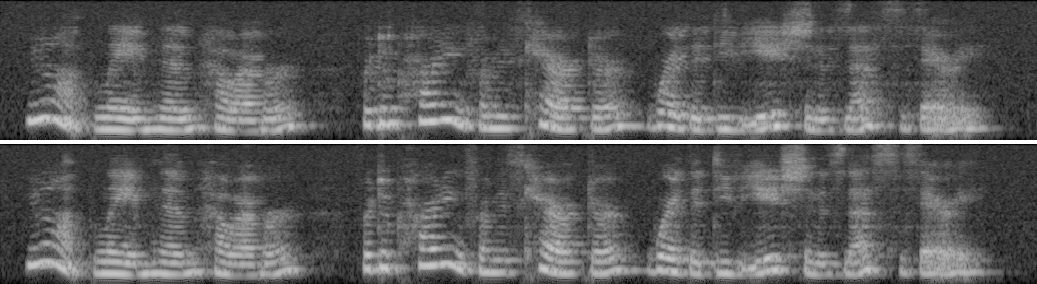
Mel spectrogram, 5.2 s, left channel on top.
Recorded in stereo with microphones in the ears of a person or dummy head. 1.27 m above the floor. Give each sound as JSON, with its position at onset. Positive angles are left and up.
{"t": 0.1, "sound": "a woman speaking", "side_deg": -80, "distance_m": 2.5}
